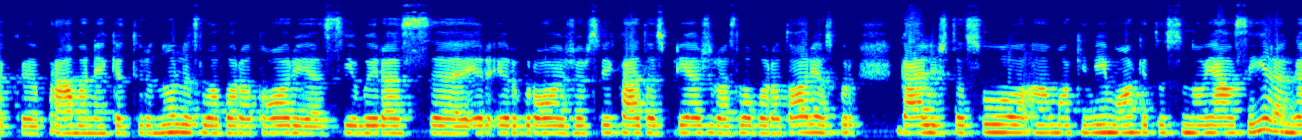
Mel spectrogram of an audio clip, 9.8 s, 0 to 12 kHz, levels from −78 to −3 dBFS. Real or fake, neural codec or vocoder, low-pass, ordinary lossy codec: real; none; 10.8 kHz; MP3, 64 kbps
